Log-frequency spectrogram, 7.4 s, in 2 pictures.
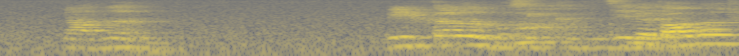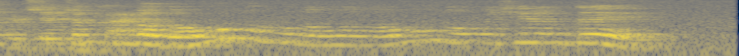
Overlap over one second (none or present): present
